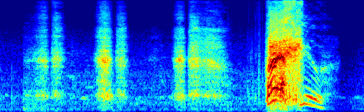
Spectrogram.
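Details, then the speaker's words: Allergy sneezing fit: three soft breathy catches, then a loud explosive sneeze with a trailing voiced tail, followed by more sneezes and apologies; sneezing. "Excuse me. Oh, I'm gonna sneeze again. Oh gosh."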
